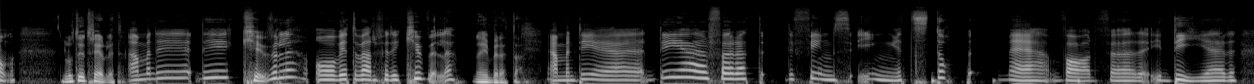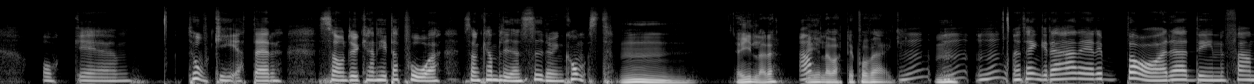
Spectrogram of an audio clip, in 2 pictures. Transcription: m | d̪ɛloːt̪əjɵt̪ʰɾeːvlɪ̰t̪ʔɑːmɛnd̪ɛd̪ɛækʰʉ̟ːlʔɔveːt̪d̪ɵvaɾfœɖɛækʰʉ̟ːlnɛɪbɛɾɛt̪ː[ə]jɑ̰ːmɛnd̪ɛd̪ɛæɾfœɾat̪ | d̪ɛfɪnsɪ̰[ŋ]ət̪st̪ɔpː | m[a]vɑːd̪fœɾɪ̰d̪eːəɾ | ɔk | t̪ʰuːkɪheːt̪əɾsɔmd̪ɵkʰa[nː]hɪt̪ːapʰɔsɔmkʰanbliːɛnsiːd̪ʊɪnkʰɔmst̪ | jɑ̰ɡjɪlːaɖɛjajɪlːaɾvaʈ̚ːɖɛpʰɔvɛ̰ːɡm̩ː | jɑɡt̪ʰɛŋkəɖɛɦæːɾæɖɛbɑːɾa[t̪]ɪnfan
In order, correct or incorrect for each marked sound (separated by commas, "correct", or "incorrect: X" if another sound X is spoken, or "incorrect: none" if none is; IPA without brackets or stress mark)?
incorrect: a, incorrect: ŋː, incorrect: ɛ, incorrect: n, incorrect: d̪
